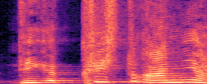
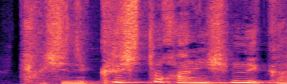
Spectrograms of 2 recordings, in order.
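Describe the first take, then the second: First: It is asked mockingly, as a taunt. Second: It is asked reverently, as sincere faith.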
